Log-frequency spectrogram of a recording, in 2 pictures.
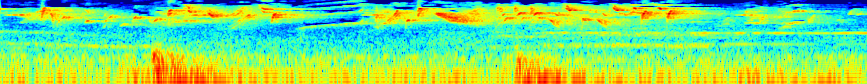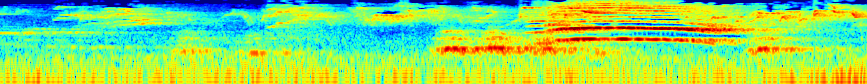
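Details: Over-three-year-old jadr European goldfinch giving fast twittered phrases and chirps, then a different, lower, harmonic call comes in near the end.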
